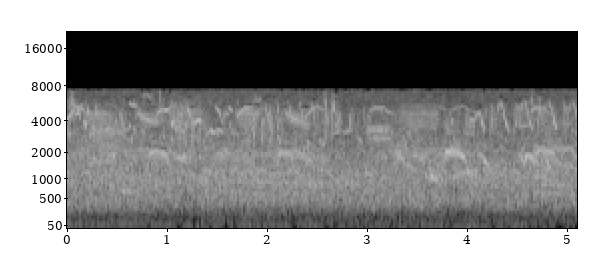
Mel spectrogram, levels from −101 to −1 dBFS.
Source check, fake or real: real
